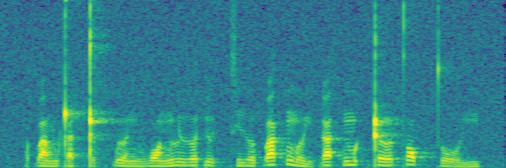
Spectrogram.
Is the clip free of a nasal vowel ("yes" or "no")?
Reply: yes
